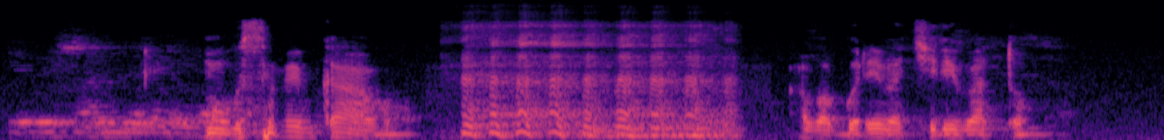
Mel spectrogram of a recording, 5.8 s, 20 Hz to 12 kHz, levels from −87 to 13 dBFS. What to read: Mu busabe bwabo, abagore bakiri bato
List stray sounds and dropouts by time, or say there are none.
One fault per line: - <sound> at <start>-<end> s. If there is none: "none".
- laugh at 2.2-3.7 s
